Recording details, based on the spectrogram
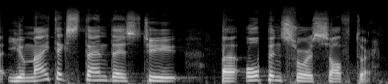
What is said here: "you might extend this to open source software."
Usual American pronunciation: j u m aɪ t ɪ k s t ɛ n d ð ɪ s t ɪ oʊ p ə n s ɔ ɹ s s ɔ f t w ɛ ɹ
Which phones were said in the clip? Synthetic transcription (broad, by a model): j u m aɪ t ɪ k s t ɛ n d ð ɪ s t ɪ oʊ p ə n s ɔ ɹ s s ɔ f t w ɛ ɹ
